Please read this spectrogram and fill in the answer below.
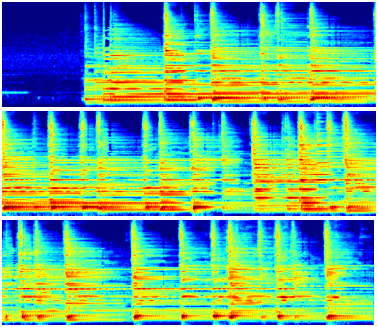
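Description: Solo acoustic guitar with a capo, played in a flowing picked chord pattern that starts suddenly about a second in; the last chord rings out near the end.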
